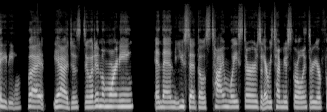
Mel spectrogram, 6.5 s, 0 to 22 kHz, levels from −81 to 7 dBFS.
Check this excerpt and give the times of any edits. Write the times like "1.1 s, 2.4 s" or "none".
1.0 s, 5.2 s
